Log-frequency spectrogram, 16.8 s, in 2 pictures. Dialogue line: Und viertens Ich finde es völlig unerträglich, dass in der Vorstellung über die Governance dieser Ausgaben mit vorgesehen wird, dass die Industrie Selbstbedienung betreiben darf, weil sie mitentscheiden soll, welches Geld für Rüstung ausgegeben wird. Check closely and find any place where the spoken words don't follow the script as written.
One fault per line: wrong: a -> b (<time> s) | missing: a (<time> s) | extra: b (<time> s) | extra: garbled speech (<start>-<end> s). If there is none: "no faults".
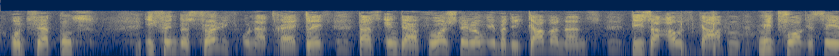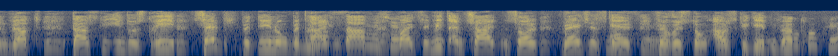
no faults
